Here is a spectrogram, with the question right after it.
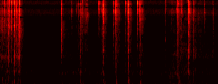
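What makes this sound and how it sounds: A single fingertip and nail tap the small plastic keys of a white HP laptop keyboard over its hollow deck. A quick flurry of taps opens the clip, then sharp, bright clicks follow at irregular intervals, each dying almost instantly.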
